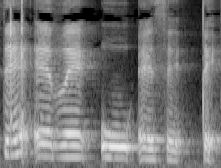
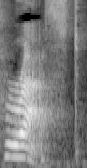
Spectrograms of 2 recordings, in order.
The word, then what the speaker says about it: trust: se dice en inglés t r u s t Trust Trust Trust lo que pasa con esta palabra es número uno tenemos que pronunciar la r suave no r sino TR TR en lugar de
